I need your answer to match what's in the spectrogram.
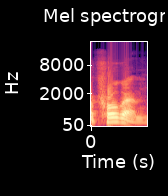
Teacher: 要把 a 这个元音读得比短音稍长一些 · Term: 半长元音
